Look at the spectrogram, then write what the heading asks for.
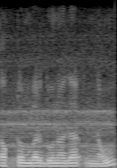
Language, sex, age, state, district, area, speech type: Marathi, male, 18-30, Maharashtra, Nagpur, rural, spontaneous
